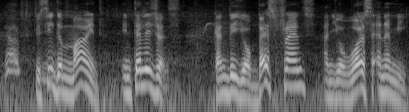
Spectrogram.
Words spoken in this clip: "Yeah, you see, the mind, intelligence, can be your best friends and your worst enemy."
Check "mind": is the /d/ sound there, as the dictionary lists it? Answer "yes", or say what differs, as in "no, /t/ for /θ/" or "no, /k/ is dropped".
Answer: yes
